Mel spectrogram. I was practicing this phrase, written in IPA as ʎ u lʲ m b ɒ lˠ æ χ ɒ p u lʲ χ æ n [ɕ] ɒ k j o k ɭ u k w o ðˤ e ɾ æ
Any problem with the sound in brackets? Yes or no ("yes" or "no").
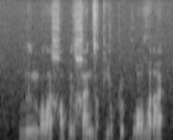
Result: yes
